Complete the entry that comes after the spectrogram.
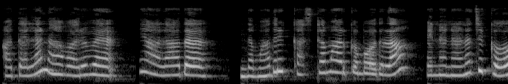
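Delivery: usual speaking voice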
